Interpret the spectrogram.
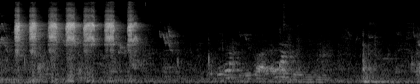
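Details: Tame Kashmiri raw Alexandrine parakeet kept as a pet in Pakistan, giving a run of seven loud, harsh, evenly spaced squawks, then quieter chattering and a human voice in a small room.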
